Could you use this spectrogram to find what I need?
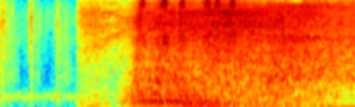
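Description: A blade slashes through a creature.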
